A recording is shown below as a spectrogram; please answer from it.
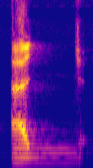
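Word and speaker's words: ج: Huruf jim itu tengah-tengah lidah menempel. Ajj.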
